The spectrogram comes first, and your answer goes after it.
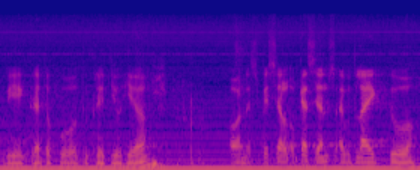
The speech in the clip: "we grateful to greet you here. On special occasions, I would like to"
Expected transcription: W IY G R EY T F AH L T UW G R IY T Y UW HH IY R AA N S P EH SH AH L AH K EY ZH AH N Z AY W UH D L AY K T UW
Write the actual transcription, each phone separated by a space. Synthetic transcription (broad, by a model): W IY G R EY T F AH L T UW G R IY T Y UW HH IY R AA N S P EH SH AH L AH K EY S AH N S AY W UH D L AY K T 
